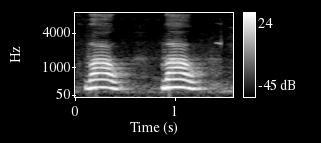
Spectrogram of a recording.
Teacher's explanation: உதடுகளின் இரண்டு ஓரங்களை சேர்த்து வைக்கவும். மத்தியில் சற்று இடைவேலி இருக்க வேண்டும். பற்களை சேர்க்க வேண்டாம்.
